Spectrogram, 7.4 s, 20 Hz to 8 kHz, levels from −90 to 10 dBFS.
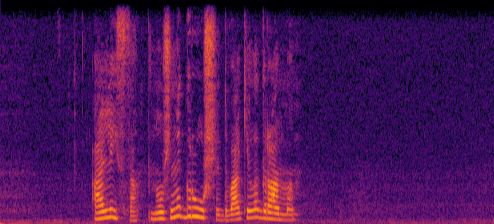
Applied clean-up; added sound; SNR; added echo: none; none; none; none.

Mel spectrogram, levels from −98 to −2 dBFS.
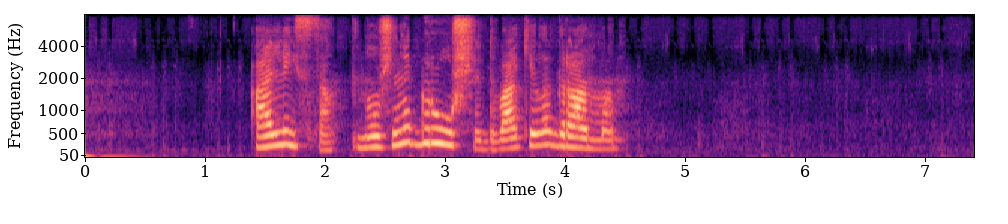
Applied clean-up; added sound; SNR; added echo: neural separator model SepFormer DNS4.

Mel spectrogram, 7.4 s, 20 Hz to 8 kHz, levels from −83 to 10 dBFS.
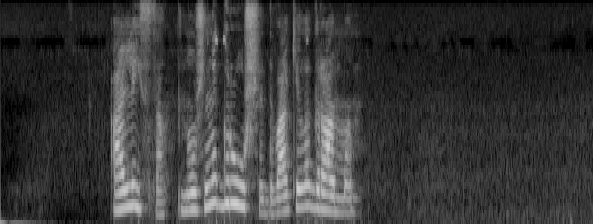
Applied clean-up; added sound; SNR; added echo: neural mask model Resemble Enhance denoiser.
